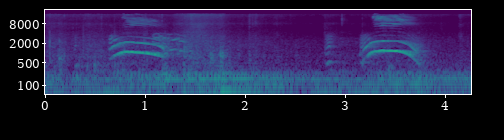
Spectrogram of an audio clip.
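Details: Loud meows from newborn domestic kittens being groomed by their mother. Two strong, bowed, harmonic mews about two and a half seconds apart, each rising then falling, with faint shuffling between them.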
